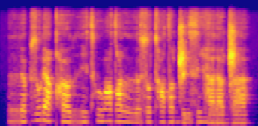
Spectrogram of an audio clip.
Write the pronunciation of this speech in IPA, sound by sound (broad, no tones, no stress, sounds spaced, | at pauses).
r œ p z u ɾ ɛ qʰ u r i tʰ u w i dˤ a lː ɵ s o tʰ o dˤ o ɖ͡ʐ i s i ɦ a ɾ a ɖ͡ʐ a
